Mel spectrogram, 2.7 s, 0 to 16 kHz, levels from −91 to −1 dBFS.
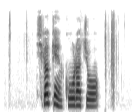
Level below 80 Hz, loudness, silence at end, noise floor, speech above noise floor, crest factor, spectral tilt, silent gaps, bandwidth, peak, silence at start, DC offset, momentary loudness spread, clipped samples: -82 dBFS; -21 LUFS; 0.4 s; -62 dBFS; 41 dB; 20 dB; -4 dB/octave; none; 11 kHz; -4 dBFS; 0.75 s; under 0.1%; 22 LU; under 0.1%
